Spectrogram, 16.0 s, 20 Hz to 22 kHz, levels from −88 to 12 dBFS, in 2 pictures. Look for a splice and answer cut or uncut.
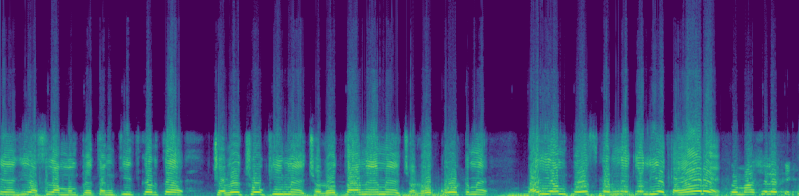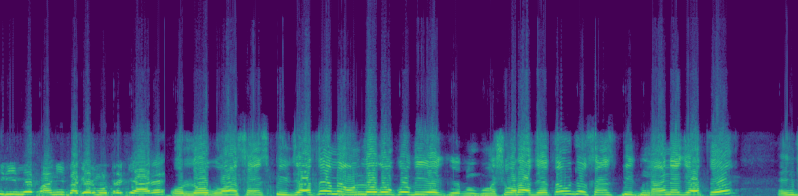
cut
